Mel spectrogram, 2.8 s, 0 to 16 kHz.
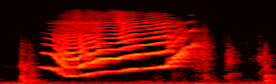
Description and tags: Creaky Door 1
Creaky Door Noise, 3 mics: 3000B, SM57, SM58
creak, door, slam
